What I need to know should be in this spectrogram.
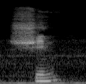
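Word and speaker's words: שׁין: 이게 래쉬다라고 하는 것이고, 이거는 R 발음으로 표기를 하시면 되겠습니다. 그 다음에 이게 쉰, 신이라고 하는 두 글자인데요.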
